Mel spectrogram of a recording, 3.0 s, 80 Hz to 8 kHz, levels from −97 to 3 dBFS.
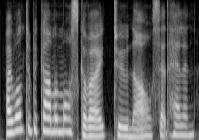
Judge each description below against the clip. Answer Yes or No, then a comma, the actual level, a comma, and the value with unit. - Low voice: No, high, 215 Hz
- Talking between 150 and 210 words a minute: Yes, average, 200 wpm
